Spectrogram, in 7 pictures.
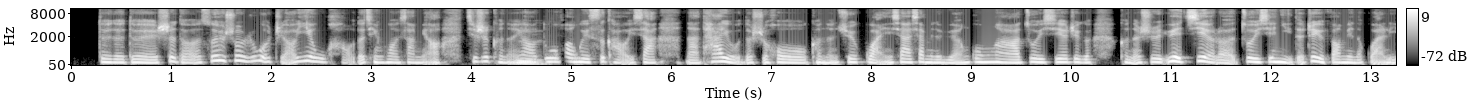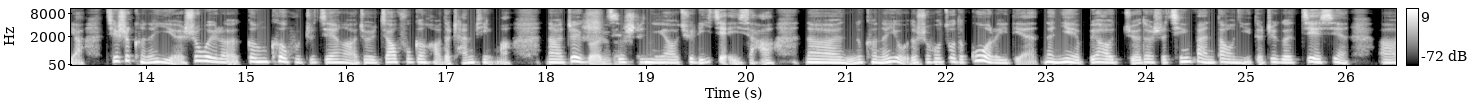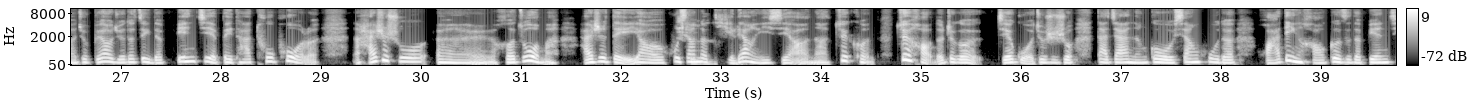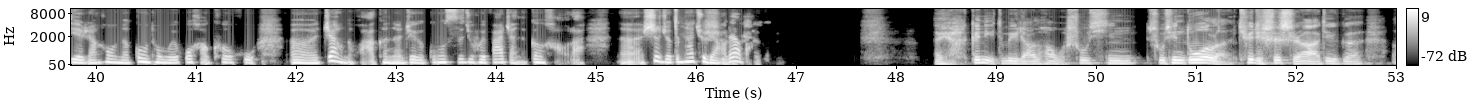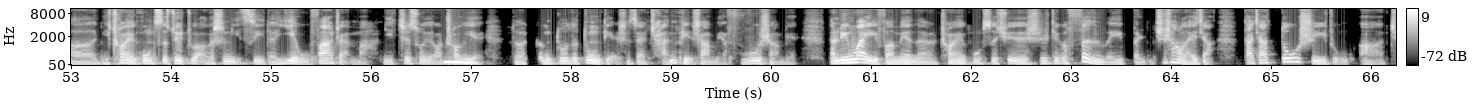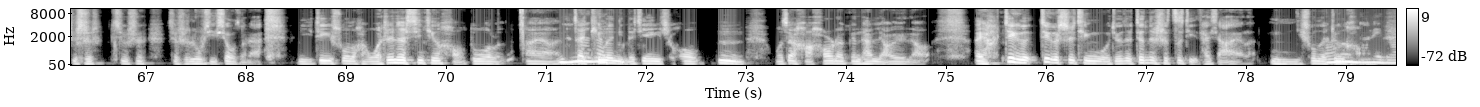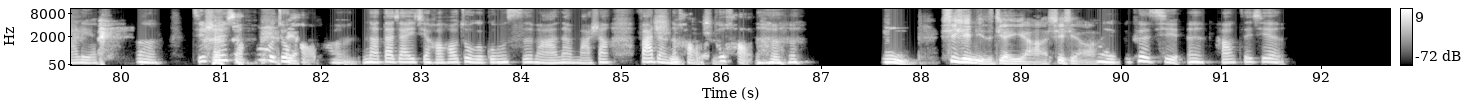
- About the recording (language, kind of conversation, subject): Chinese, advice, 我如何在创业初期有效组建并管理一支高效团队？
- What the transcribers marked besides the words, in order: tsk; inhale; teeth sucking; tsk; chuckle; teeth sucking; inhale; chuckle; chuckle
